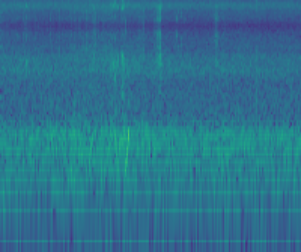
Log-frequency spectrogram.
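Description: Steady rush of a rocky river's current flowing past, with a few faint ticks near the middle.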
